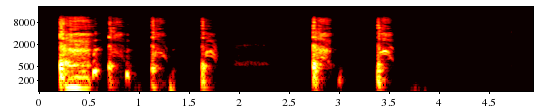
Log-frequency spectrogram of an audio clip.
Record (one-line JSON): {"three_cough_length": "4.9 s", "three_cough_amplitude": 31545, "three_cough_signal_mean_std_ratio": 0.32, "survey_phase": "beta (2021-08-13 to 2022-03-07)", "age": "18-44", "gender": "Female", "wearing_mask": "No", "symptom_cough_any": true, "symptom_runny_or_blocked_nose": true, "symptom_shortness_of_breath": true, "symptom_sore_throat": true, "symptom_fatigue": true, "symptom_headache": true, "smoker_status": "Never smoked", "respiratory_condition_asthma": true, "respiratory_condition_other": false, "recruitment_source": "Test and Trace", "submission_delay": "2 days", "covid_test_result": "Positive", "covid_test_method": "ePCR"}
